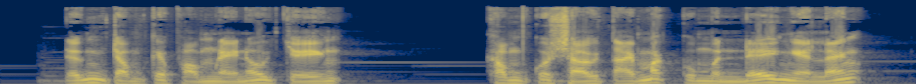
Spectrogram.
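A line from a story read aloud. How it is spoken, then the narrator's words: Stern voice. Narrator (Vietnamese): Bách Nhất đã nghiêm giọng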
